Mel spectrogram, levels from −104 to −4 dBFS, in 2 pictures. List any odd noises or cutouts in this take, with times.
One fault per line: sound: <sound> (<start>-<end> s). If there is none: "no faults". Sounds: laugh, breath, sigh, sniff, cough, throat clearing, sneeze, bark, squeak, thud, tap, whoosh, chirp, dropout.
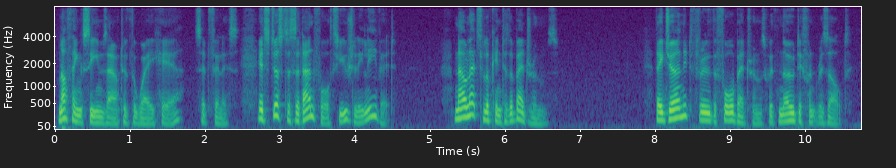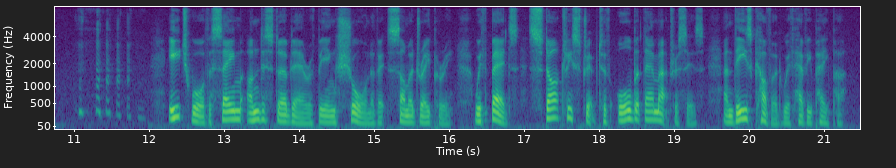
sound: laugh (11.0-12.0 s)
